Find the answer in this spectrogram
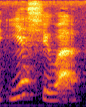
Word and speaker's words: Yeshua: from their sins some people pronounce his name and spell his name Yeshua but our family actually prefers yosua the spelling in the pronunciation of yosua and this is primarily because the spelling in the pronunciation of yosua connects him with to with the father better yah refers to yahovah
